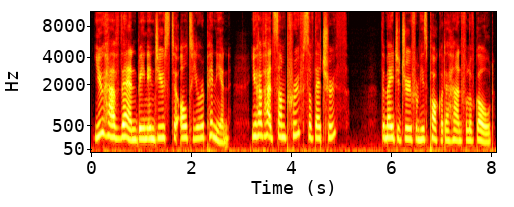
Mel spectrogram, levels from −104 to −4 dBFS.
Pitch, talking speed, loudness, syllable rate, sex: 230 Hz, 200 wpm, -19 LUFS, 5.1 syllables/s, female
